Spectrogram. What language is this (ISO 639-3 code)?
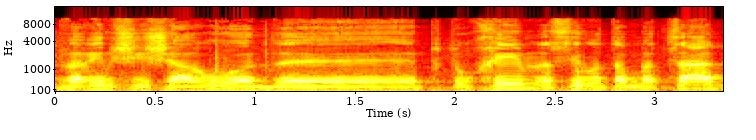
heb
